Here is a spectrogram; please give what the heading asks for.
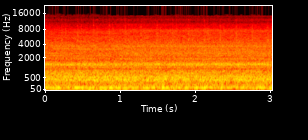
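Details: Vevor 5 kW diesel parking heater on kerosene and a 12 V battery, under 5 minutes running. Exhaust pipe reading 36, very hot output. Steady even roar, low rumble, no surging or popping. Normal running.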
